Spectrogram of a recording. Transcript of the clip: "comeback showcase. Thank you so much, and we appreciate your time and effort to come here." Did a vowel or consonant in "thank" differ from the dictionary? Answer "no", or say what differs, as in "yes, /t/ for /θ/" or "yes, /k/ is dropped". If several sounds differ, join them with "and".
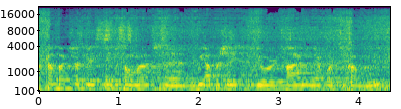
yes, /t/ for /θ/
